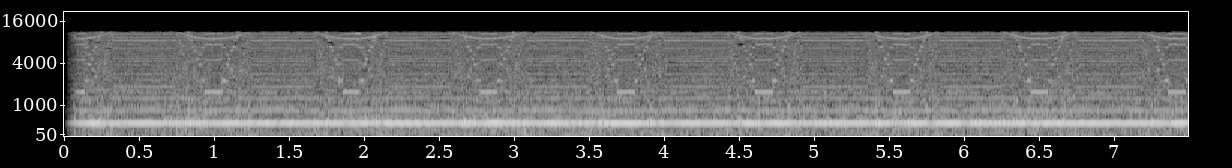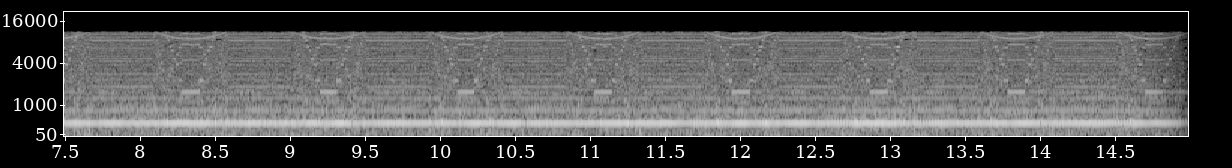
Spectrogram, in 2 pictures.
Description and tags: Odd machine
Machinery sound. Processed. Made on a Waldorf Q rack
